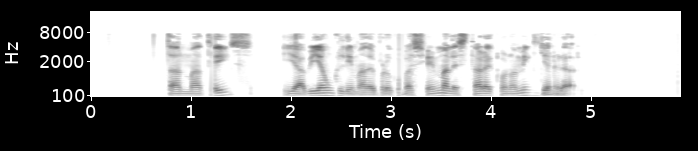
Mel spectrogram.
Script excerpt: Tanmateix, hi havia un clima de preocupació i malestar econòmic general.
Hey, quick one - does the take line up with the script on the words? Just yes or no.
yes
